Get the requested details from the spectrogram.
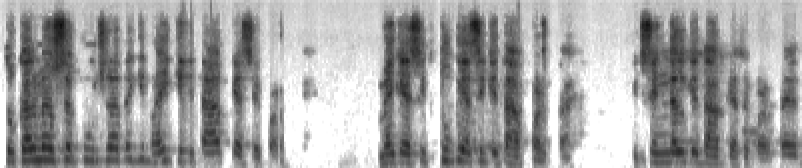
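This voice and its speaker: A man's voice: high-pitched, fast, breathy edge, no echo, rough recording. A male teacher giving a classroom lecture, talking conversationally and explaining things step by step.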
